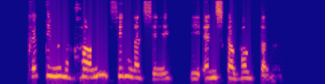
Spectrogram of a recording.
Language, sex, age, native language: Icelandic, female, 60-69, French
